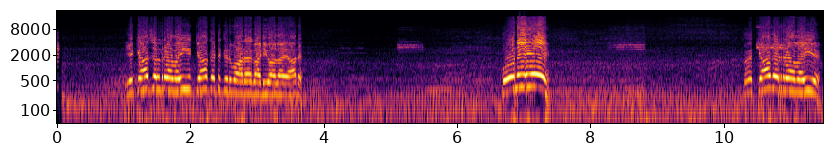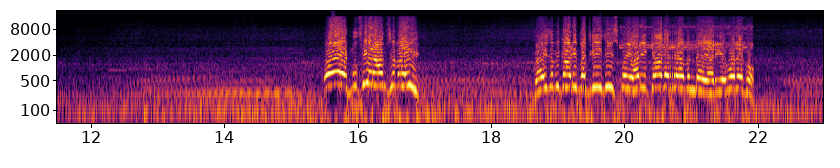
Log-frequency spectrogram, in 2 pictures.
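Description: A motorcycle engine revs loudly in repeated bursts.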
